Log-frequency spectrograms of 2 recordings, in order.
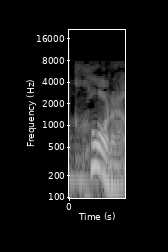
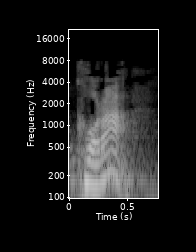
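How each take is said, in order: First: The name is pronounced the usual English way. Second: The name is pronounced the Hebrew way.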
